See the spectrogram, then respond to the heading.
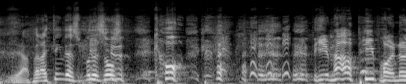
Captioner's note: everyone laughing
